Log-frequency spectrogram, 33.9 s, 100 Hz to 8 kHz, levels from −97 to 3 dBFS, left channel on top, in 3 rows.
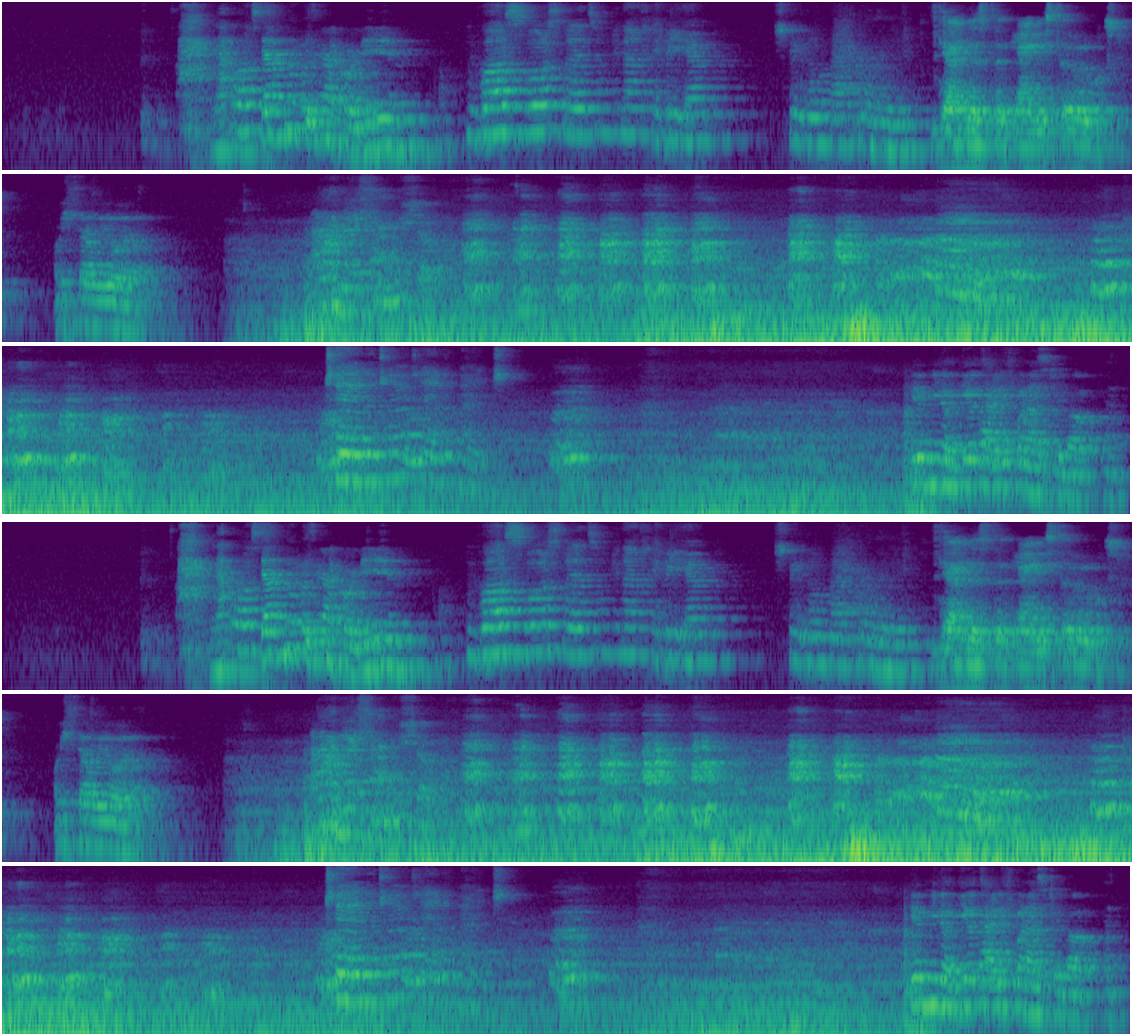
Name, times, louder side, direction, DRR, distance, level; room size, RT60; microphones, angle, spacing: voice 1, 1.7-2.2 2.6-4.0 11.8-12.7 14.3-16.3 29.0-29.2 31.7-33.7, right 1 dB, 70° right, -1 dB, 0.5 m, -36 dB
voice 2, 4.6-7.0 7.9-9.1 25.8-27.6 32.4-32.6, left 1 dB, 25° right, -9 dB, 1.0 m, -37 dB
voice 3, 8.3-8.8 9.3-11.2, left 2 dB, 35° left, -1 dB, 0.3 m, -34 dB
sound 1, 13.6-31.7, equal, 55° right, 0.9 m, -28 dB
2.5 x 2.1 x 2.6 m, 0.95 s
head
